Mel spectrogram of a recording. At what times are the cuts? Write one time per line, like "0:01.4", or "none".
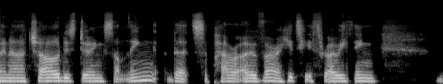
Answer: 0:03.0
